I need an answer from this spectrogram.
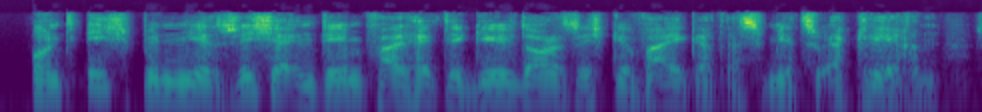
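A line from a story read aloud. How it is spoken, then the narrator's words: Sharp. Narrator (German): sagte Frodo scharf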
